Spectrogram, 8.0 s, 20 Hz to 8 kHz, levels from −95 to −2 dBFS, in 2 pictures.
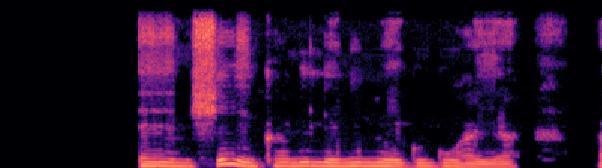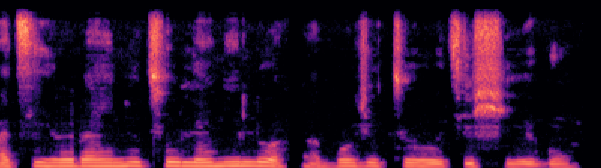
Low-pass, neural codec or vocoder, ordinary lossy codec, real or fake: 7.2 kHz; vocoder, 44.1 kHz, 128 mel bands every 512 samples, BigVGAN v2; none; fake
